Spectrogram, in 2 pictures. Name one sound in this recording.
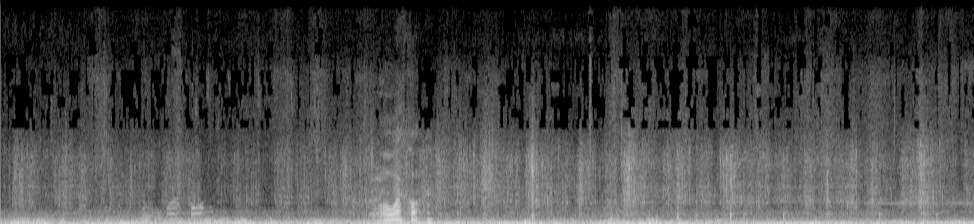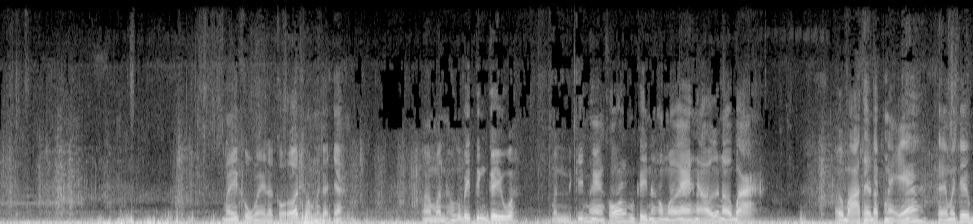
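Wind blows across open ground outdoors.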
